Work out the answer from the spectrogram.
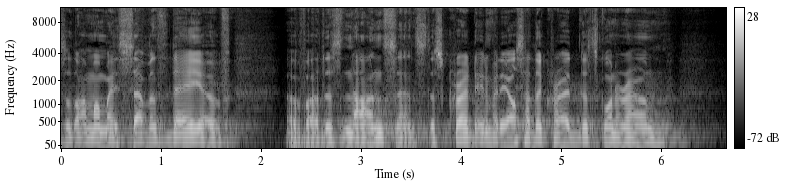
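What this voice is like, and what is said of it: Sick-sounding voice. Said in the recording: “You might be able to tell from my voice that I'm not doing so well this morning”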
